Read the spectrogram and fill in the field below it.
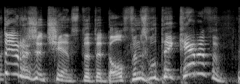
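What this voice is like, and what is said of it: Put-on Norwegian accent. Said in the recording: “This is a Norwegian accent. ... you're worried about his accent.”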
